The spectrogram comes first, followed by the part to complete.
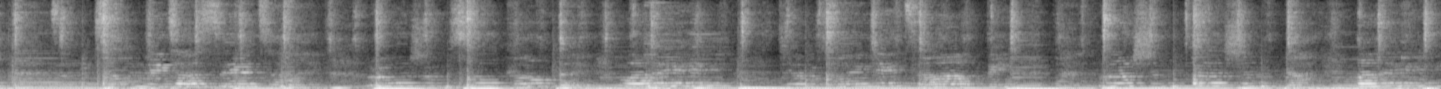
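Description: Live acoustic song: a woman singing a melody into a microphone over acoustic guitar and hand-drum percussion played with the hands.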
